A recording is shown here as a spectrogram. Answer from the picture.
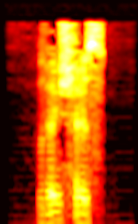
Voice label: "vicious", English; adjectives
